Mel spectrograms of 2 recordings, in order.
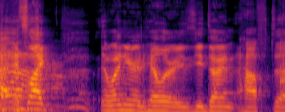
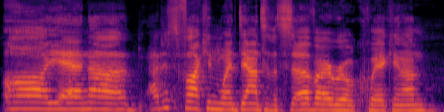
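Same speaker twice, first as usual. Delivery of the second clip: higher, casual ocker bloke voice; a hammed-up Aussie bloke impression; typical Aussie bloke; 6 semitones higher than usual. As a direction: play a laid-back Midland local. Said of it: "typical Aussie man in Midland".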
